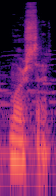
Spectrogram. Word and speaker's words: Morstead: As- Null, Ayaki, and so it's Morstead, correct? Homestead. Morstead. Okay, just wanted to make sure I'm saying it right.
